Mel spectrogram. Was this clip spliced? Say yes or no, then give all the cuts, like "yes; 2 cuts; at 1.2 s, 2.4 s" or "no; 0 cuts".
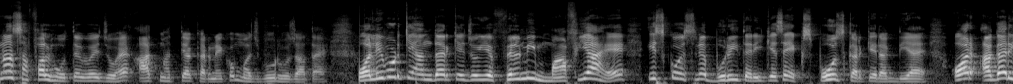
yes; 1 cut; at 3.4 s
